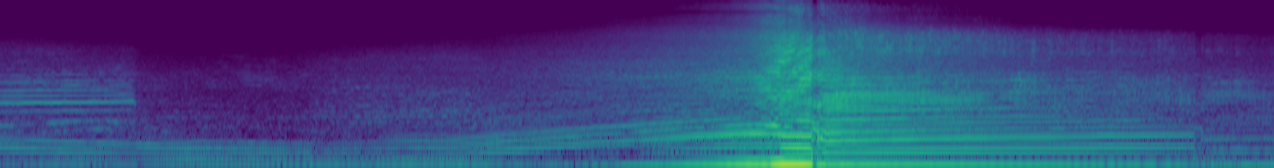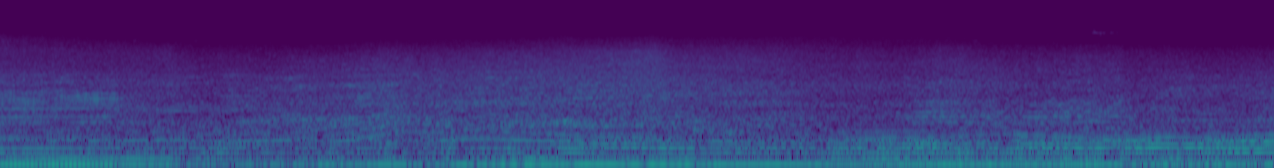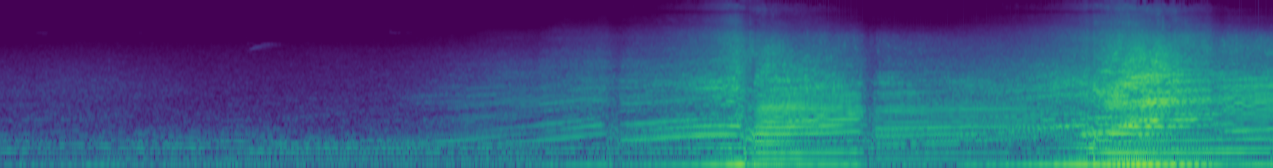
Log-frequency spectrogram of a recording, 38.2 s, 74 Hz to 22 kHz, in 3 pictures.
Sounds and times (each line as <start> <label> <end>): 22.4 600-650cc twins practice 38.2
